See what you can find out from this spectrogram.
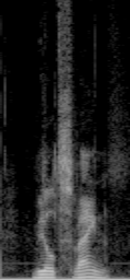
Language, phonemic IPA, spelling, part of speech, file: Dutch, /ˌʋɪlt ˈzʋɛi̯n/, wild zwijn, noun, Nl-wild zwijn.ogg
- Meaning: wild boar (Sus scrofa)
